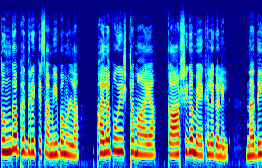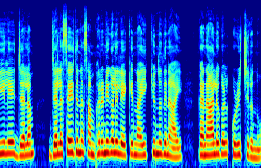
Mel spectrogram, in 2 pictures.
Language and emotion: Malayalam, neutral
